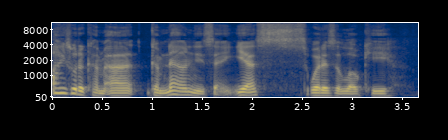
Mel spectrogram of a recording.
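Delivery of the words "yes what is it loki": normal talking voice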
